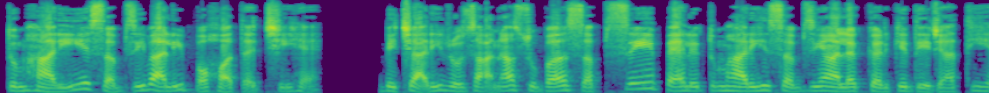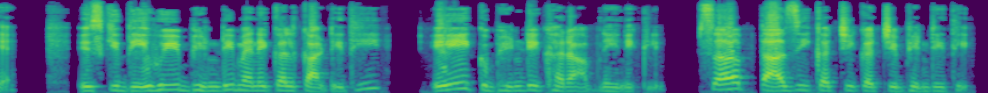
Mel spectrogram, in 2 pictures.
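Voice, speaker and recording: A woman doing a soft-spoken older mother. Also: low-pitched, unhurried, no room sound, voice pushed down. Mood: approving. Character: older mother, gentle and fond.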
